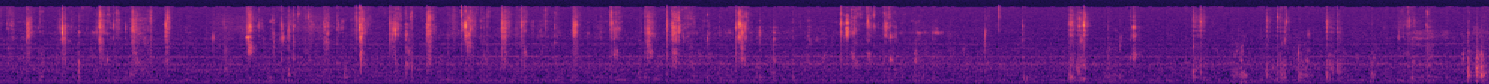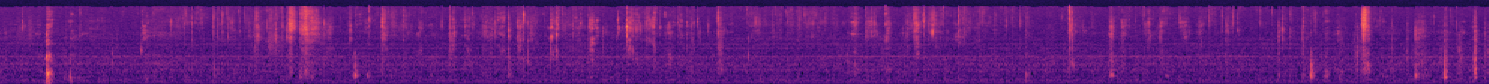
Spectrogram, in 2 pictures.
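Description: Close-miked eating sounds: a person biting and chewing adobo chicken drumstick meat, with small wet clicks and smacks scattered throughout. One sharp knock stands out about halfway through, and a few louder clicks come near the end.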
